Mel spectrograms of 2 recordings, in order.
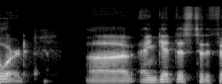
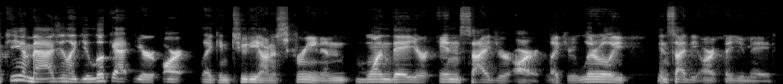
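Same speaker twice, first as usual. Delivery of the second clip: ordinary talk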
